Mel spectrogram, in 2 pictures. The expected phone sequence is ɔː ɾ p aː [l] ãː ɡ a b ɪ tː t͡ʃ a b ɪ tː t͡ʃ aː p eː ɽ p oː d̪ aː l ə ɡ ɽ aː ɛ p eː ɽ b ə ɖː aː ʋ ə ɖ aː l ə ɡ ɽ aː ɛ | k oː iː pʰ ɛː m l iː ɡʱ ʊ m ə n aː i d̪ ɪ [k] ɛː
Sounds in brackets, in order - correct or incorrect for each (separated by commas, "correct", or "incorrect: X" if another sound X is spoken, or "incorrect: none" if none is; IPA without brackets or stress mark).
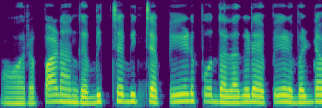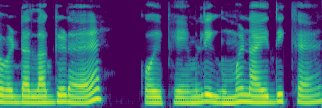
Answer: incorrect: ɽ, incorrect: kʰ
